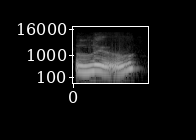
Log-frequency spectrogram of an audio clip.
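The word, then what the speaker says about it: Lugh: luna luna and that's the great god lou who connects with bridget who was the craftsman who did who could do everything and his name is spelled l-u-g-h okay and the curious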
